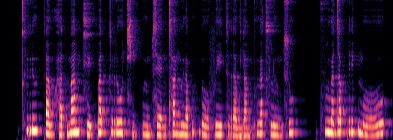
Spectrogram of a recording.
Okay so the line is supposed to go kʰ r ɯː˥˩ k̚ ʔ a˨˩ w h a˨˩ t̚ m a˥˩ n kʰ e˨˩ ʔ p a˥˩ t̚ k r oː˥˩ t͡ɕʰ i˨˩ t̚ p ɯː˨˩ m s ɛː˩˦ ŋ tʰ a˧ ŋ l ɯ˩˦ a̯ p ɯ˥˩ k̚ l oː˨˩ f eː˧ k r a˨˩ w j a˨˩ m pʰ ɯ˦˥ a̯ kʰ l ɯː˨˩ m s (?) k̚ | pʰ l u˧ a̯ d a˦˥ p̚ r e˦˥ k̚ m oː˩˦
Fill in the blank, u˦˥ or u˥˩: u˥˩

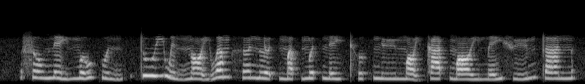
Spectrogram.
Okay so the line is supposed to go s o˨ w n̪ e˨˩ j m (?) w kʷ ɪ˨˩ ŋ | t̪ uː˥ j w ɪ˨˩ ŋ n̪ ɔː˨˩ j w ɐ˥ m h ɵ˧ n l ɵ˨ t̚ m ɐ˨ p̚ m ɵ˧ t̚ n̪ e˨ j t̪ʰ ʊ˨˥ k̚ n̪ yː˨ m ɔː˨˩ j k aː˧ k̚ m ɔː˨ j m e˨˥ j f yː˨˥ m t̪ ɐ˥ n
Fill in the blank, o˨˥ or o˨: o˨˥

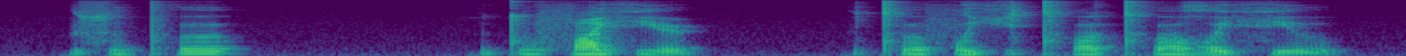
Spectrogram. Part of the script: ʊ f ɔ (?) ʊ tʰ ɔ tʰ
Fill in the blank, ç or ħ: ç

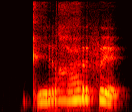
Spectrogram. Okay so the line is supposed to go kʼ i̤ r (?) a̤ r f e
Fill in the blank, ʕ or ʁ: ʁ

